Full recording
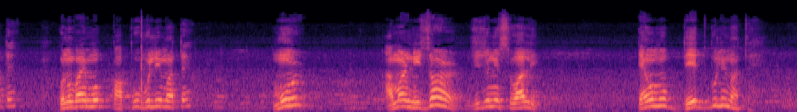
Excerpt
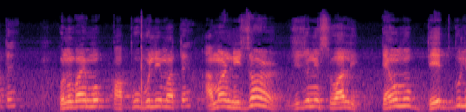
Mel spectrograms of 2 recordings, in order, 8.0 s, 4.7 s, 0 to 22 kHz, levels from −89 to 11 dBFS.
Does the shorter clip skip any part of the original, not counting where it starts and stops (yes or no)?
yes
